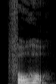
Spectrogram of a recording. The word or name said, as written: forhår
